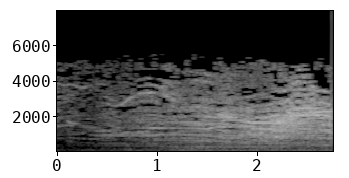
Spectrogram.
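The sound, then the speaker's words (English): A chorus of cats yowling, a wavering, noisy wail that swells steadily from faint to fairly loud over a few seconds, with no talking over it; a plague of cats coming down the hill from Castle Bathory at night. “A plague of cats, Prince. 3 nights now, about this hour they come.”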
